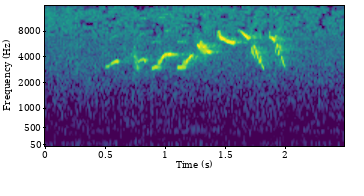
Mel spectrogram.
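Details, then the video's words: Tui-tui style song of a double-collared seedeater, recorded with rain: a lively phrase of about eight whistled notes that climb in pitch, then end in quick downward-slurred notes, with a soft constant hiss behind. "Coleiro Tui Tui - Com Som De Chuva"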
